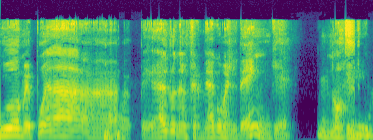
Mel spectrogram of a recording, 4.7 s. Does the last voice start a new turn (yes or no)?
no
